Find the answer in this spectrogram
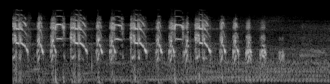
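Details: Partridge calling in the current season: a rapid series of loud, harsh squawking notes, about fifteen in three seconds, fading slightly toward the end.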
